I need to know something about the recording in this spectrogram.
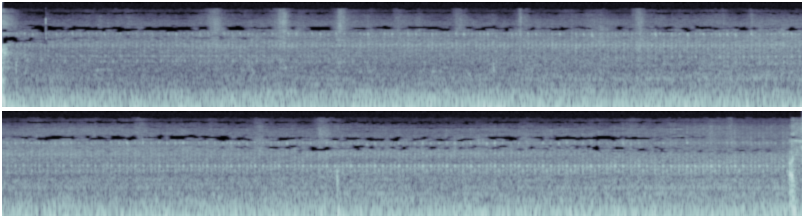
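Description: Steady low outdoor rumble with no clear single source. A faint steady whine joins about halfway through.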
